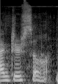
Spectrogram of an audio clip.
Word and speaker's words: Yggdrasil: Yeah, Yggdrasil, yeah.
